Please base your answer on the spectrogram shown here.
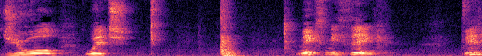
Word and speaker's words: Joel: guy juel Ericson e it looks like Joel but it's pronounced Jewel which makes me think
